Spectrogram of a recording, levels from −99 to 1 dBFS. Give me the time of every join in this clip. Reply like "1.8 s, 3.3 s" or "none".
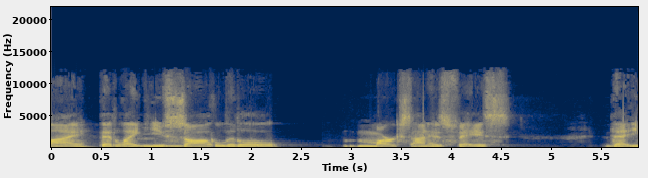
1.6 s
